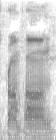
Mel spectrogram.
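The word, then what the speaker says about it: Phrom Phong: You know, got Nana, you got, you know, there's Asok, there's Pom Pom, Ikamai, there's all these different, like, stations, right?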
